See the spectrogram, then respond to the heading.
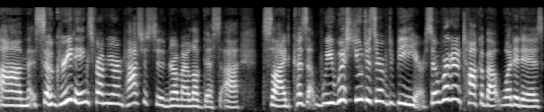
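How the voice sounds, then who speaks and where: Against a quiet background, an animated tone comes through at a moderate pace, with very wide pitch swings and hardly any pauses. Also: woman, high pitch for a woman. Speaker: leadership consultant and speaker. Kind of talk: webinar presentation.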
